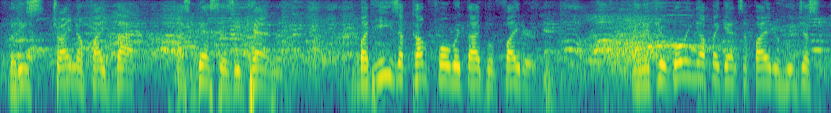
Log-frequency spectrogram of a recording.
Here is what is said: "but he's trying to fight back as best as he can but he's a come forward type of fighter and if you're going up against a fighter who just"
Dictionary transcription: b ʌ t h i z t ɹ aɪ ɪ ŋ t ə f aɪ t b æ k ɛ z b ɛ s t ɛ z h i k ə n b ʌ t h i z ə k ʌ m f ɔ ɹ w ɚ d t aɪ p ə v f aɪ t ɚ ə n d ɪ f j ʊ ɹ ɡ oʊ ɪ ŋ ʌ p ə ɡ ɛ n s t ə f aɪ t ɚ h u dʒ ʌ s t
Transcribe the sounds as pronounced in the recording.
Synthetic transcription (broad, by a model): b ʌ t h i z t ɹ aɪ ɪ ŋ t ə f aɪ t b æ k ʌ z b ɛ s t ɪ z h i k ə n b ʌ t h i z ə k ʌ m f ɔ ɹ w ɚ d t aɪ p ə v f aɪ t ɚ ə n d ɪ f j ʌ ɹ ɡ oʊ ɪ ŋ ʌ p ə ɡ ɛ n s t ə f aɪ t ɚ h u dʒ ʌ s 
